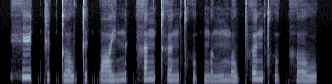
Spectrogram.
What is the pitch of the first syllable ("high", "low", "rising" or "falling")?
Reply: high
